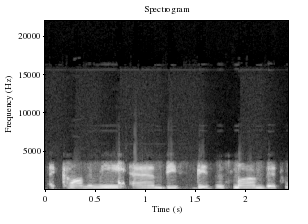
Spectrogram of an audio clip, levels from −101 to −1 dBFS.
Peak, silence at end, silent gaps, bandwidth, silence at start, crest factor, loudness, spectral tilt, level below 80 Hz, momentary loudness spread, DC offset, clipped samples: -2 dBFS; 0 s; none; 6.2 kHz; 0.05 s; 14 dB; -16 LUFS; -6 dB/octave; -68 dBFS; 4 LU; under 0.1%; under 0.1%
